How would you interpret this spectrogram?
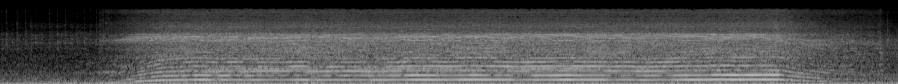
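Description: No technical faults are audible.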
